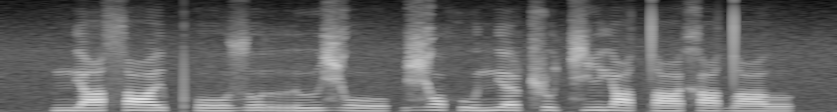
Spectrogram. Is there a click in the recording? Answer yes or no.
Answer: no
